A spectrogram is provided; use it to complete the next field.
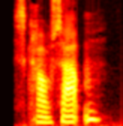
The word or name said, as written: skrabsammen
